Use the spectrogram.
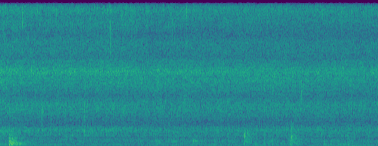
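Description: Egg fried rice with soy and tomato sauce is stirred in a hot pan, giving a steady loud sizzle with occasional scraping taps of the utensil, close and continuous without any talk.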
